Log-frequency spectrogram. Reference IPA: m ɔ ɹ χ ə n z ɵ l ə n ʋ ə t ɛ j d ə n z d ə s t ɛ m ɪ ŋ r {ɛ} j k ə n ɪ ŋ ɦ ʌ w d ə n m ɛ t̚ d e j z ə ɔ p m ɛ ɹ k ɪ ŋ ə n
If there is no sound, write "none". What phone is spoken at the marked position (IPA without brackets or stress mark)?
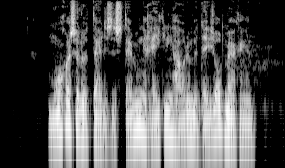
e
